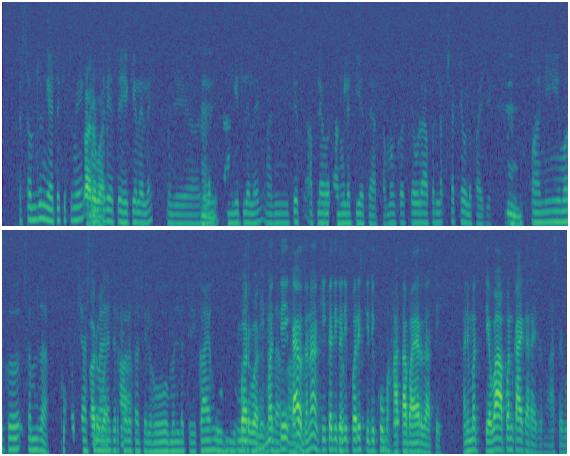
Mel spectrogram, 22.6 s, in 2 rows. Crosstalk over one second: present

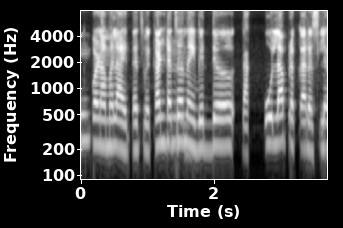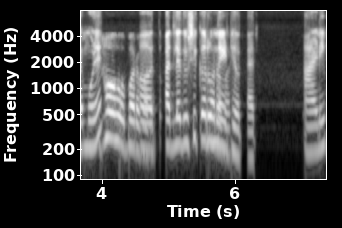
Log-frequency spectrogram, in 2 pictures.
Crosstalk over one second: none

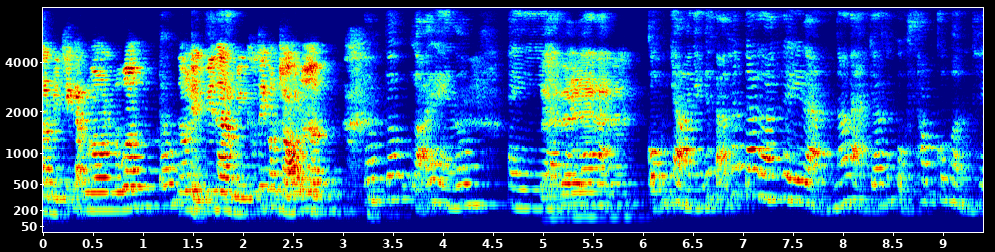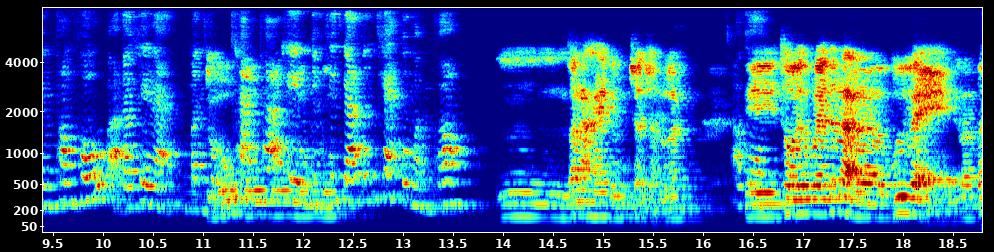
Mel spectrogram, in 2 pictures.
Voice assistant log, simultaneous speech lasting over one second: present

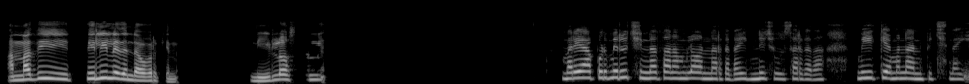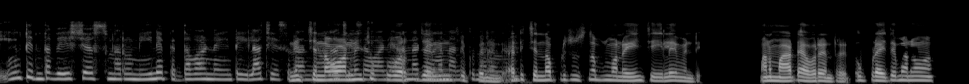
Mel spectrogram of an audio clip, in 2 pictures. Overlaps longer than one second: present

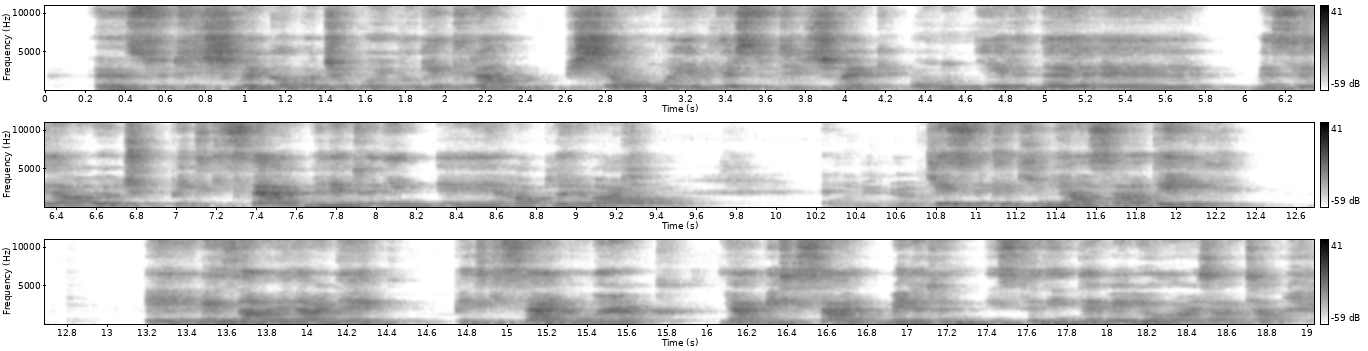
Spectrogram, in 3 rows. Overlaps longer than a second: none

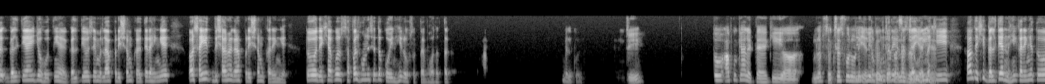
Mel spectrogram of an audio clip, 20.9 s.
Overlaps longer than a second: present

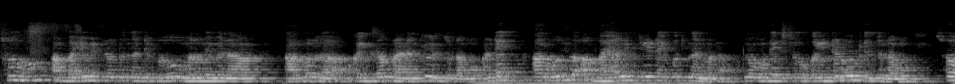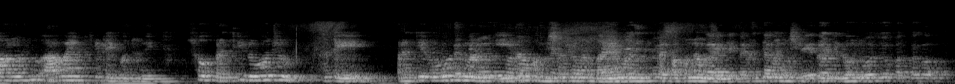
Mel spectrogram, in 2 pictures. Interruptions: present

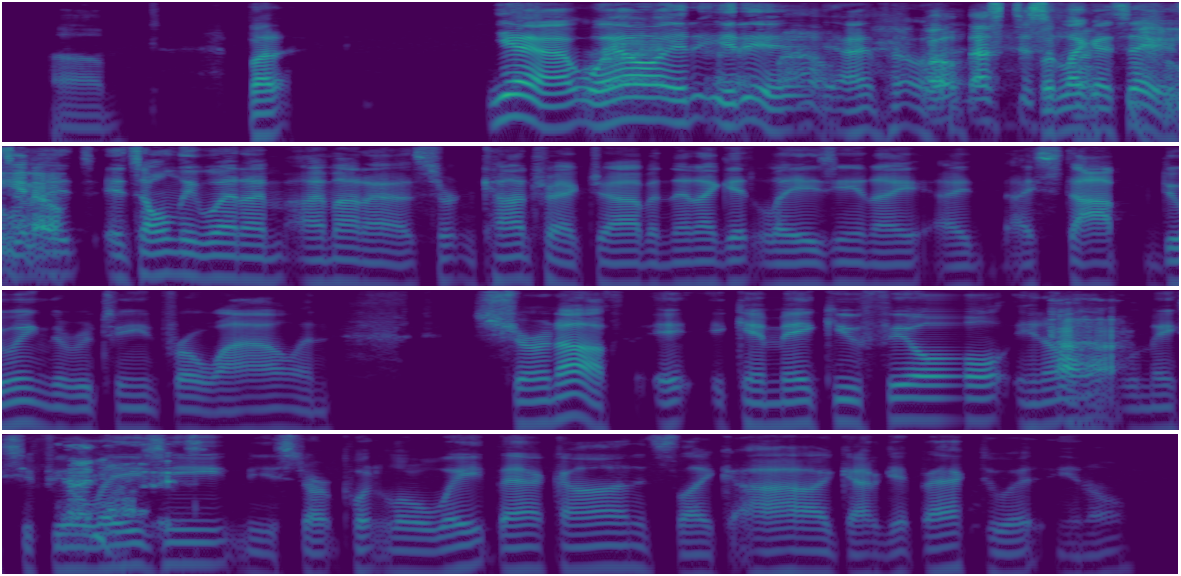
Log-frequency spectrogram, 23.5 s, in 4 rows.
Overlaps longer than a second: present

